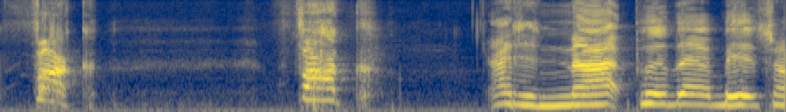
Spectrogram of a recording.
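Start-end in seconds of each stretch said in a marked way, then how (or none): 0.0-1.9 loud, high retold outburst; frustrated cursing. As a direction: curse as if just remembering, dismayed. Retells realizing charger was forgotten.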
